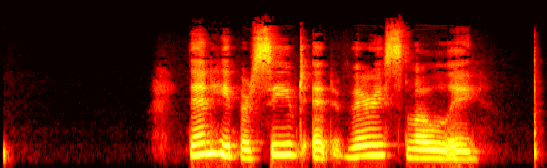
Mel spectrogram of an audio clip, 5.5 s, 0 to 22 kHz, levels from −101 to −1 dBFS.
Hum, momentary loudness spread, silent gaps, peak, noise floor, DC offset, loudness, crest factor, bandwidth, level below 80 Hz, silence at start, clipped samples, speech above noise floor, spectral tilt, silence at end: none; 6 LU; none; -4 dBFS; -85 dBFS; under 0.1%; -19 LUFS; 16 dB; 13.5 kHz; -64 dBFS; 1.9 s; under 0.1%; 66 dB; -3.5 dB/octave; 0.1 s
